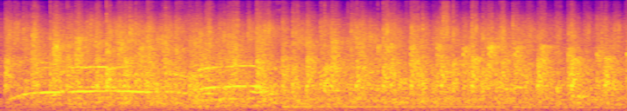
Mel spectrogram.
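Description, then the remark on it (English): An audience applauds steadily to vote for Doctor Strange in a debate, a dense crackle of many hands clapping at once, with a few rising whistles and cheering voices mixed in near the start. “So, audience, it's time to vote.”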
